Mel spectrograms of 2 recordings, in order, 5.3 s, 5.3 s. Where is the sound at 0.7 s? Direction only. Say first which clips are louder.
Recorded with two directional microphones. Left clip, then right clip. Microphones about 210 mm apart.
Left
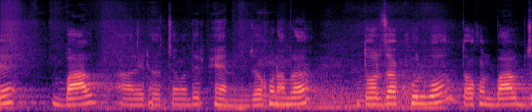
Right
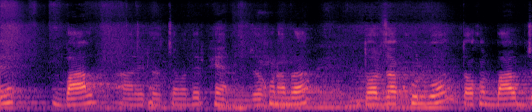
Left 7 dB; 30° left (ahead or behind).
